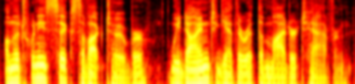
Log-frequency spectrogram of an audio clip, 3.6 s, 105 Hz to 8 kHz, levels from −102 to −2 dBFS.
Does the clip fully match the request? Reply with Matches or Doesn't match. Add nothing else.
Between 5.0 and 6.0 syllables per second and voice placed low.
Doesn't match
